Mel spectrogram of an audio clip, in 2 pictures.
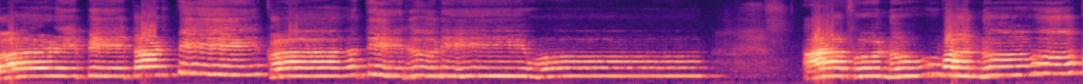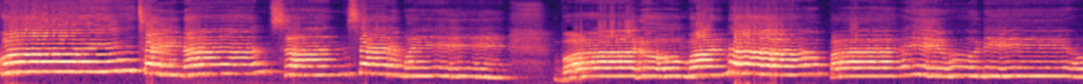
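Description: A woman singing a song unaccompanied, holding long, sustained notes. There is a breath break about seven seconds in and another near sixteen seconds.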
